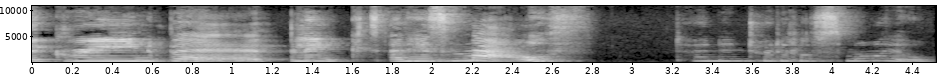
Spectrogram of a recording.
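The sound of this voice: Speaking at a fairly slow pace, a woman with an extremely high pitch makes big pitch swings.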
